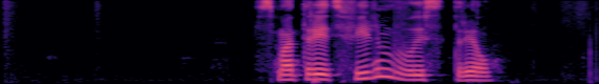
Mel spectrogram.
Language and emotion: Russian, neutral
